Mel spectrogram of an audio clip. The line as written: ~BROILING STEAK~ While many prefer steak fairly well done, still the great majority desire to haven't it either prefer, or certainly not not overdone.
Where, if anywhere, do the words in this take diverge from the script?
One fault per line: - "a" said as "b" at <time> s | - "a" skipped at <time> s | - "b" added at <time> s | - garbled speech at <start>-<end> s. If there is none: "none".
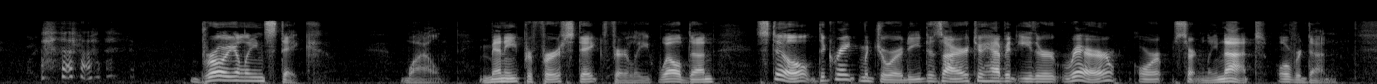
- "haven't" said as "have" at 9.8 s
- "prefer" said as "rare" at 10.6 s
- "not" skipped at 12.7 s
